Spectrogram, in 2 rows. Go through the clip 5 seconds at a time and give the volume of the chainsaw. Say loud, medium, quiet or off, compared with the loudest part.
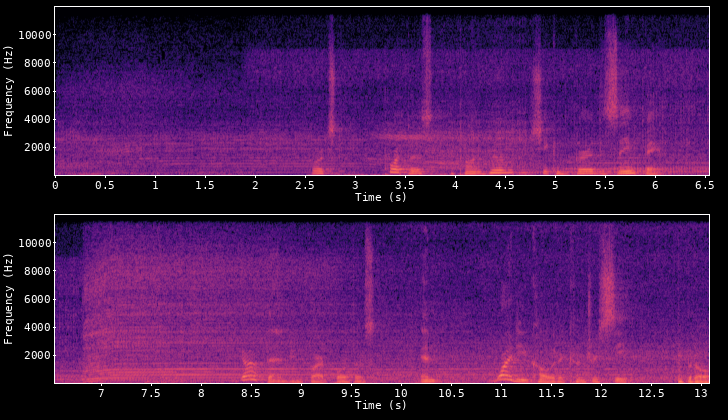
medium, loud, medium.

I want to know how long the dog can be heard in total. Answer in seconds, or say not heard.
not heard.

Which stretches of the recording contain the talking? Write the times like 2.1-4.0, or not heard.
2.5-6.1, 8.3-13.0.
